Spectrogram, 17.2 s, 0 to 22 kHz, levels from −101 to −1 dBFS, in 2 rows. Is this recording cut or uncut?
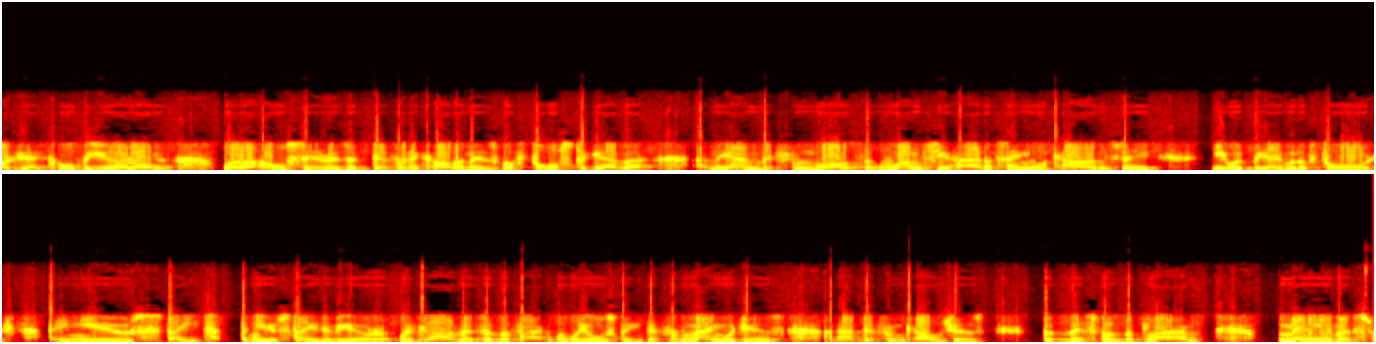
uncut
